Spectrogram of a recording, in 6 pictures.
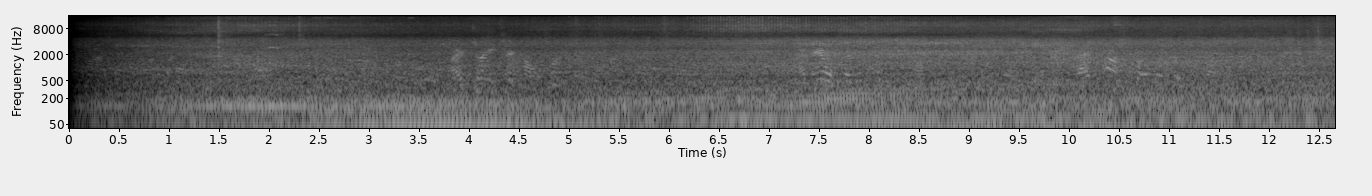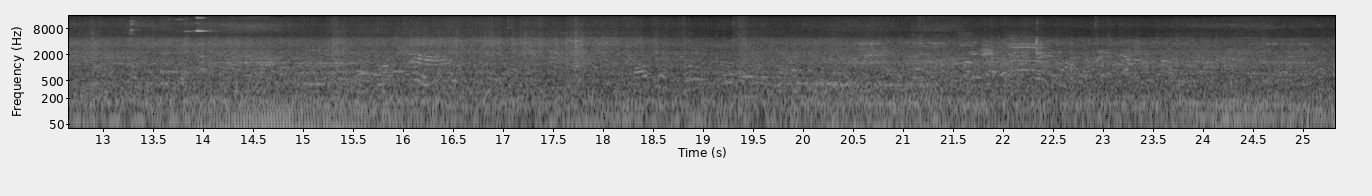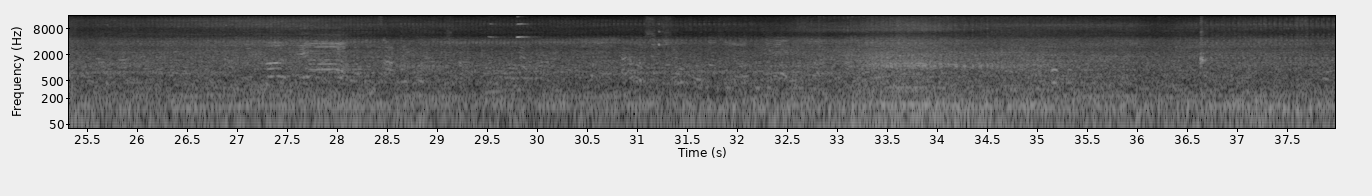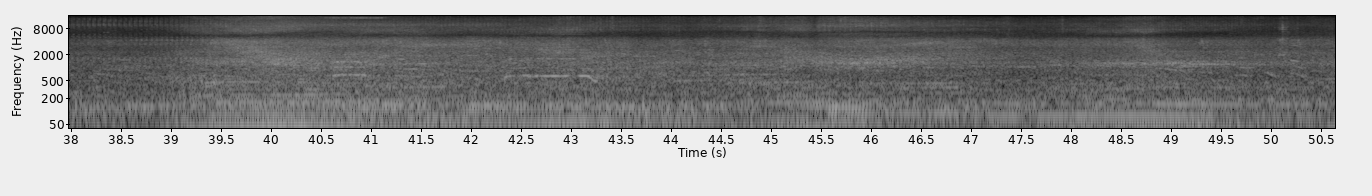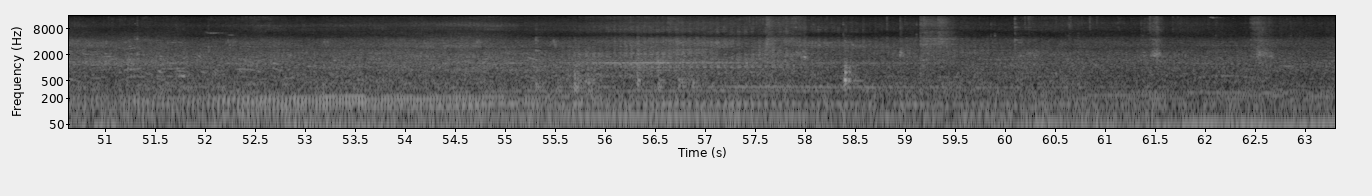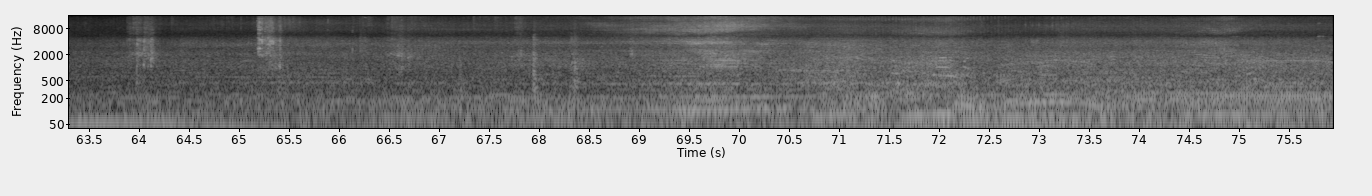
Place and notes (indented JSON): {
  "title": "Zhongzheng Rd., Huwei Township - Walking in the market",
  "date": "2017-03-03 09:59:00",
  "description": "Walking in the market, motorcycle, Vendors",
  "latitude": "23.71",
  "longitude": "120.44",
  "altitude": "33",
  "timezone": "Asia/Taipei"
}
